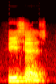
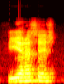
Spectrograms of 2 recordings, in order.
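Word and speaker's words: fiercest: आर यहाँ पर silent है, इसको हम बोलेंगे फीसेस्ट। तो ये फियरेस्ट, फियरेस्ट बोलना होना चाहिए, लेकिन आर यहाँ पर साइलेंट है इसलिए बोलेंगे फीसेस्ट। तो ये सबसे डरावना और बर्बर क्या होता था, शेर होता था।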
